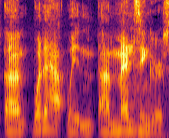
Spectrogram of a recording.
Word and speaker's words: Menzingers: Memphis Mayfire, The Messengers, which is Menzingers. That's how you say it.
